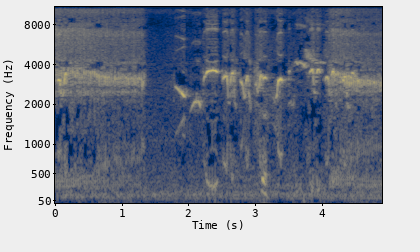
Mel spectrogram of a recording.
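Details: White-rumped shama (murai) song in full cililin style, used as a masteran training recording for other songbirds: a steady, high, shrill trill for over a second, a brief pause, then rapid varied whistled notes and slurs, ending in another sustained high trill.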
